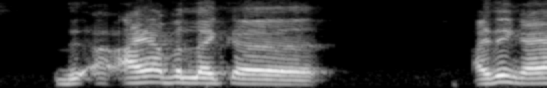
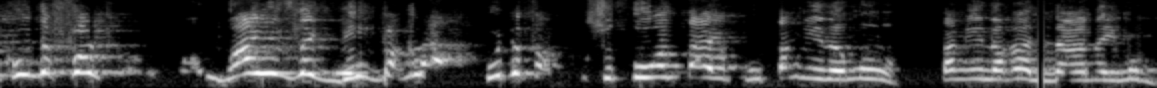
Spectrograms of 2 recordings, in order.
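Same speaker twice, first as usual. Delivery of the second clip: very high-pitched, indignant reenacted rant; fuming outburst; 12 semitones higher, faster than usual. Challenging the line cutter to a fight, retold fury. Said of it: "I'm fuming, I'm angry".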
